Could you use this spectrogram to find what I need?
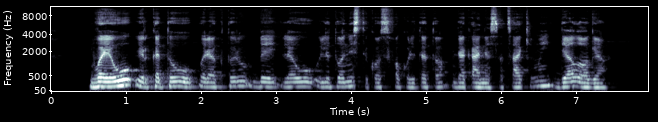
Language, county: Lithuanian, Kaunas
